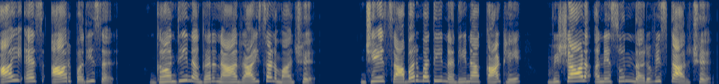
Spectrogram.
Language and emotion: Gujarati, neutral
